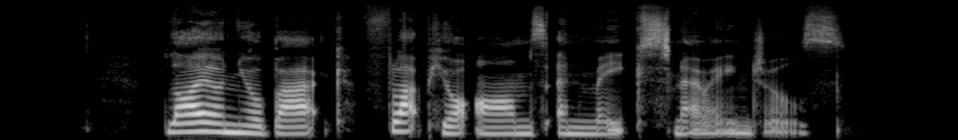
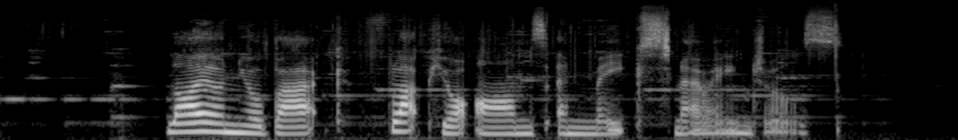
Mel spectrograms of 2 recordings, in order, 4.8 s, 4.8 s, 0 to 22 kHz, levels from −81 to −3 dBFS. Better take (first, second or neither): first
